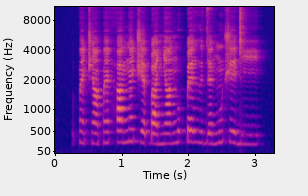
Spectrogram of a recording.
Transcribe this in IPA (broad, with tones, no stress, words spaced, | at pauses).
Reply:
pɛ̃˨ t͡ʃã˨pɛ̃˧ ha˧ŋɛ̃˦t͡ʃɛ˨ ɓa˨ɲã˨˦ ŋo˦k͡pɛ˦ɣɨ˧ dɛ˨ŋũ˦ʃe˦˨diː˨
